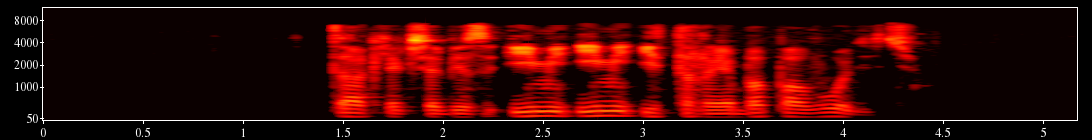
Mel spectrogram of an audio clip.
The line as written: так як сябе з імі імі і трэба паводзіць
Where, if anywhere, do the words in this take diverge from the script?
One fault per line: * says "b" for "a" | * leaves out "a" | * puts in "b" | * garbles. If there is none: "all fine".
all fine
